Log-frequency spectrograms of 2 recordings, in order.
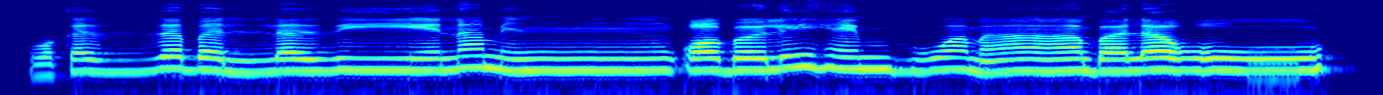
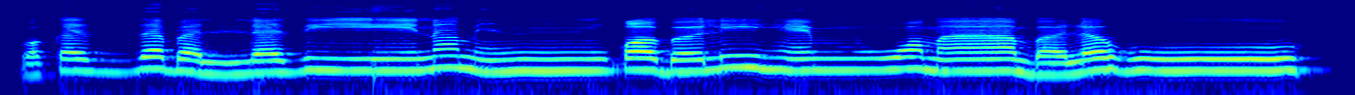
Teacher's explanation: یہاں پہ ہم نے دیکھا میم ساکن ہے، میم ساکن کے علاوہ حرف آ رہا ہے واو، تو یہاں پہ اظہار شفوی ہو رہا ہے، غنہ نہیں ہوگا، میم کو ظاہر کر کے پڑھنا ہے۔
